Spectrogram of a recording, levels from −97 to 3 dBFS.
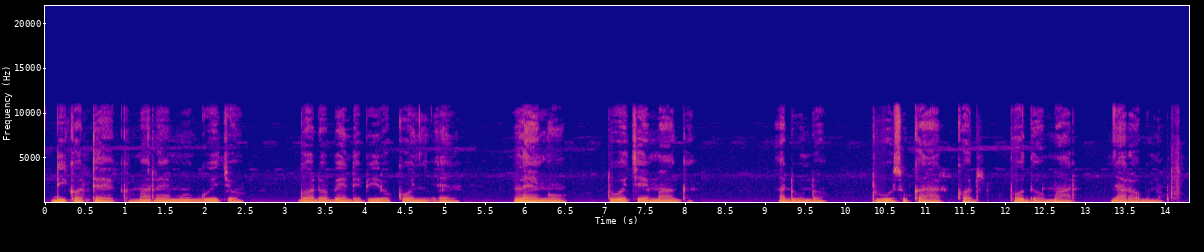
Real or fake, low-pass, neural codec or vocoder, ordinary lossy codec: real; 10.8 kHz; none; none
